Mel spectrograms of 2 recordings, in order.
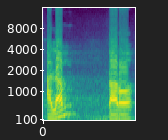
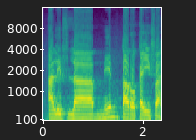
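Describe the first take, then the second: First: The opening letters are blended into one word. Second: The opening letters are spoken by their separate names. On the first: The speaker calls it right. "Tapi dibaca alam taro" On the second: The speaker calls it wrong. "nggak mungkin dibaca alif lam mim taro kaifa"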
